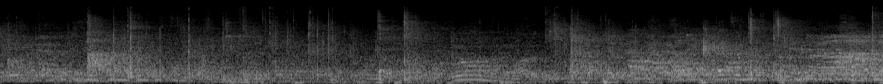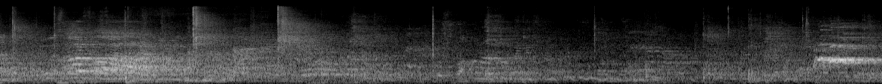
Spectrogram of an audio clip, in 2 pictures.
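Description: Sports shoes squeak and thud on the hall floor.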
